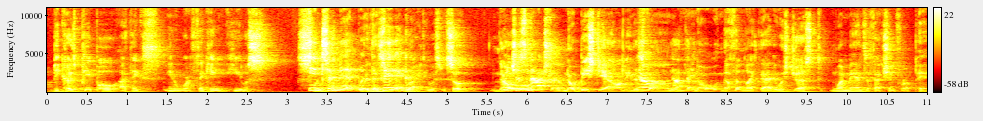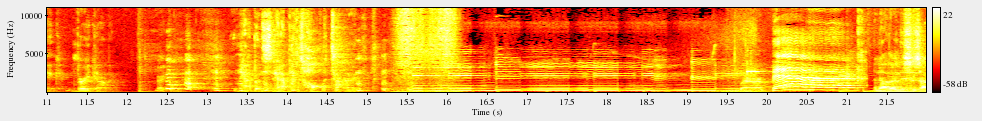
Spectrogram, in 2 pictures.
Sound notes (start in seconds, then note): 12.4 laughs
